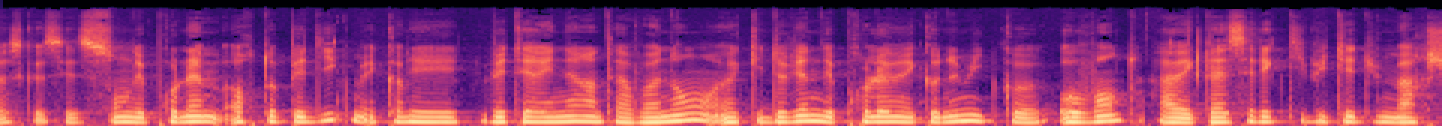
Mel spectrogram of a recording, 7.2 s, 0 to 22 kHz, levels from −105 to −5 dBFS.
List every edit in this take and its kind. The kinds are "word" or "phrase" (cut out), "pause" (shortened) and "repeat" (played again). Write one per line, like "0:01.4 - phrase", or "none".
0:02.0 - word
0:05.0 - word
0:05.7 - phrase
